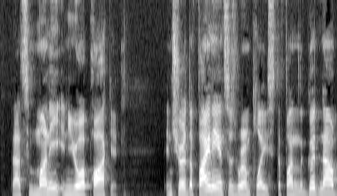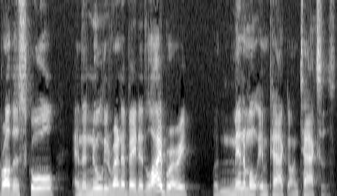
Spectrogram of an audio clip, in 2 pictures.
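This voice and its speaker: This is a man with an unremarkable speaking voice, fairly high in pitch, using ordinary pitch variation at a moderate pace. The recording is very clean, with a silent background. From Massachusetts, Marlborough. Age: 60s. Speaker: political candidate. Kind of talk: campaign speech. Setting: studio. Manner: formal.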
